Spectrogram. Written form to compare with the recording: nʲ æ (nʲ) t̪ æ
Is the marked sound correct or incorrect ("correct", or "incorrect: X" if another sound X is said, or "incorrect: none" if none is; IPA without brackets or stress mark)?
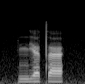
incorrect: none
